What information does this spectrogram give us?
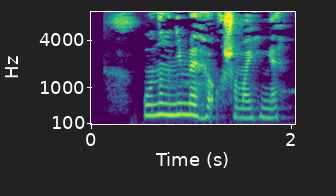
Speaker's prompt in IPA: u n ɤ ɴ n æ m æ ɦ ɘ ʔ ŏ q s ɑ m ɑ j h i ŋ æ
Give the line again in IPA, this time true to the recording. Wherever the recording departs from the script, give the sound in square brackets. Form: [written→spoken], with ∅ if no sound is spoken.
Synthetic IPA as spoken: u n ɤ ɴ n [æ→i] m æ ɦ ɘ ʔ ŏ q [s→ʃ] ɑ m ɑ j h i ŋ æ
